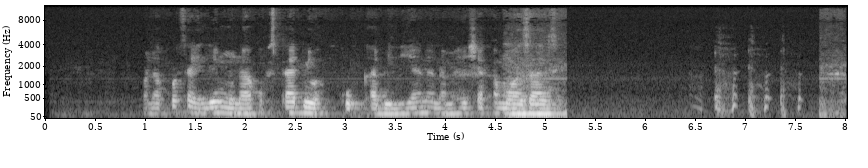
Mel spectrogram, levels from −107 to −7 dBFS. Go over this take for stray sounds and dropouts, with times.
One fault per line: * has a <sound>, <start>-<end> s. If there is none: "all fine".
* has a cough, 6.4-7.6 s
